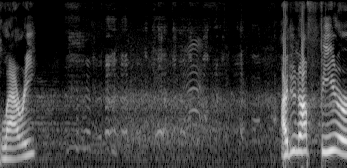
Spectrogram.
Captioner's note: audience laughing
